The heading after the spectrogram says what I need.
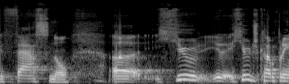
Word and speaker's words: Fastenal: the belt on wednesday i can never pronounce this company's name right okay i call them fasting l okay fastenal uh huge a huge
